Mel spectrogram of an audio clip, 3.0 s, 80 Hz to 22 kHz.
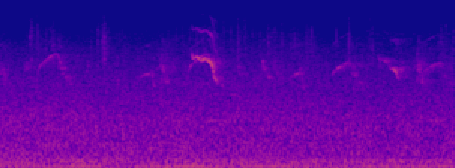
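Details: Sparrows arriving at a pillar to be fed at a Tenmangu shrine on 26 June 2024; short, high, arched chirps scatter through the scene, one louder and sharper near the middle, over a steady low rumble.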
